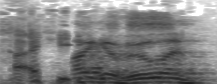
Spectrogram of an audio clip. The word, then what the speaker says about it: Lagavulin: How do you pronounce Lagavulin? Because we've heard so many different ways. Lagavulin.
